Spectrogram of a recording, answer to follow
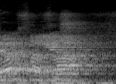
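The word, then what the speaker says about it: Beltessazar: O meu aqui na minha Bíblia colocaram um T no meio aqui. Não, tem um texto, só que não é pronunciado.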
